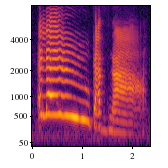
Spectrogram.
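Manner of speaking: cockney greeting, hammed up; mock London accent. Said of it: "No one says hello, governors".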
